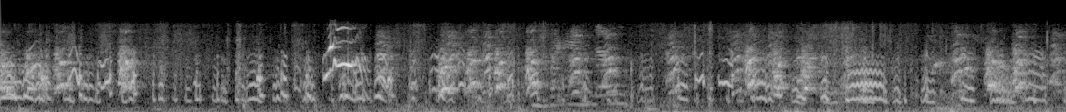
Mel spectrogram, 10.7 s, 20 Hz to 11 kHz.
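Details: Litter of Shetland Sheepdog puppies, born in June 2012, crowded together making dense, overlapping high yips and squealing whines, pitch wavering and often sliding upward, almost continuous, with faint human voices underneath.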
